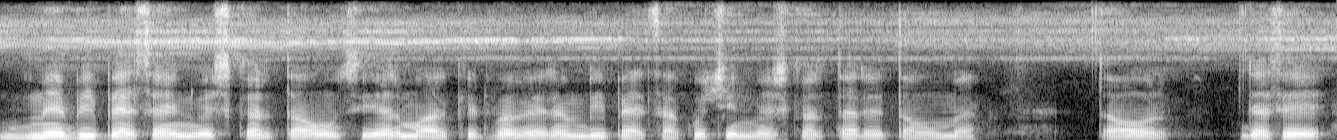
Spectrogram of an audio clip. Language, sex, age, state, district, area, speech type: Hindi, male, 18-30, Uttar Pradesh, Pratapgarh, rural, spontaneous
